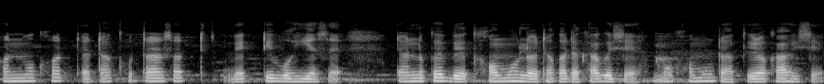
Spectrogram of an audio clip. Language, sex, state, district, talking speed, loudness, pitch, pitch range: Assamese, female, Assam, Sonitpur, 115 wpm, -18 LUFS, 145 Hz, 130-155 Hz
